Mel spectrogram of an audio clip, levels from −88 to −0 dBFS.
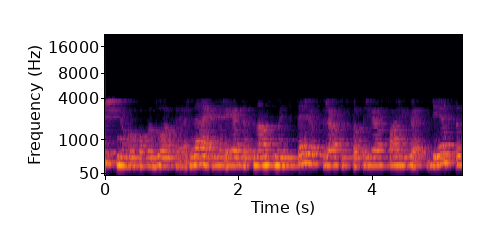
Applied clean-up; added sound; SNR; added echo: none; none; none; reverberation time 0.7 s.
